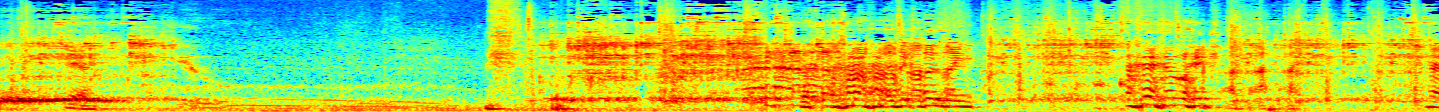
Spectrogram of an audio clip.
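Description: Electronic sound effects from a toy Infinity Gauntlet's built-in speaker: a held tone, then sounds falling in pitch, then a sudden burst about four seconds in.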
